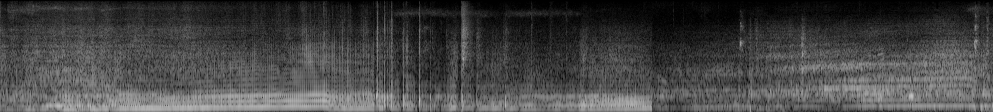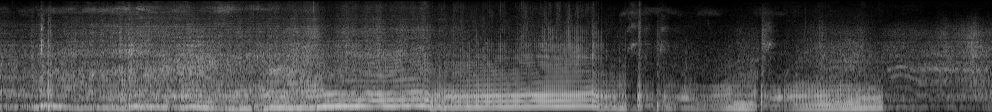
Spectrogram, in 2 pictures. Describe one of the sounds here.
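A rally car engine roars at high revs, shifting gears as it races past.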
